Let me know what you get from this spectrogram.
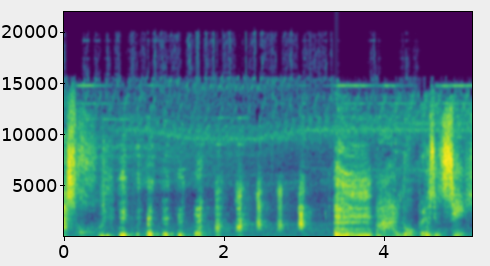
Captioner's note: laugh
